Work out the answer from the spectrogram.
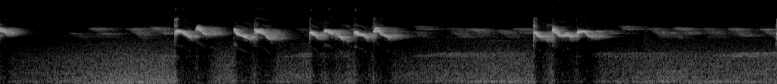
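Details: High twittering song of an oriental white-eye (mata puteh) recorded 3 March 2022: soft notes open, then several rapid bursts of sharp chirps, a quieter spell, and a final burst.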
